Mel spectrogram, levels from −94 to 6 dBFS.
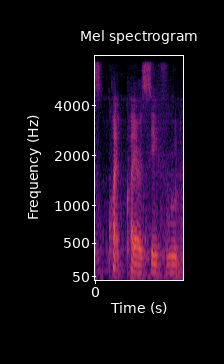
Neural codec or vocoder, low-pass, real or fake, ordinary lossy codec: codec, 16 kHz, 4.8 kbps, FACodec; 7.2 kHz; fake; none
